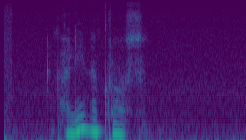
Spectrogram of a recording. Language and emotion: Russian, neutral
